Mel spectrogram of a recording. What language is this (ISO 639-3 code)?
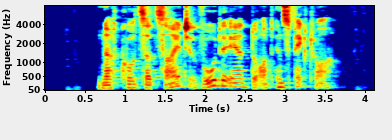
deu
